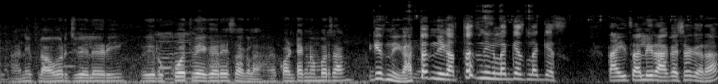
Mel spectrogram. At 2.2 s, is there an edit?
no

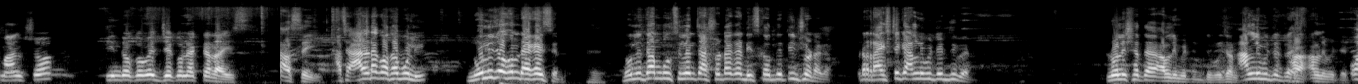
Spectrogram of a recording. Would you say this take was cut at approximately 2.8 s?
yes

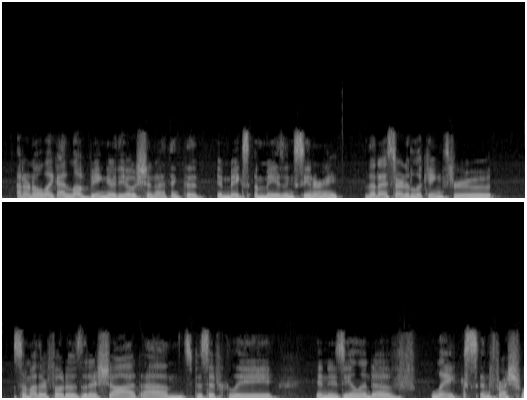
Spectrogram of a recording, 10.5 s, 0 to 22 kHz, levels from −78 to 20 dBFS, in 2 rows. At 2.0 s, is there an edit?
yes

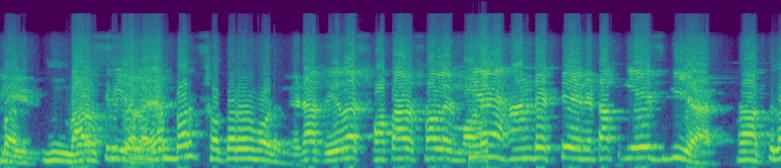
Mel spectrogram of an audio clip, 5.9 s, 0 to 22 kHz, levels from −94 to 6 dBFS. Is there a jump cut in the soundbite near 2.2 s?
no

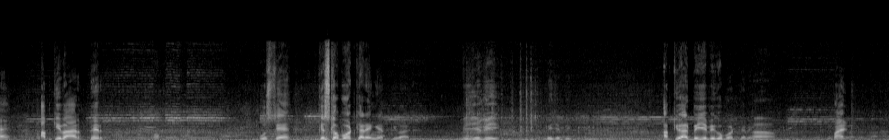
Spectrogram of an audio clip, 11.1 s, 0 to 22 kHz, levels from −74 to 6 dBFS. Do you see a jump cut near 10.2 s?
no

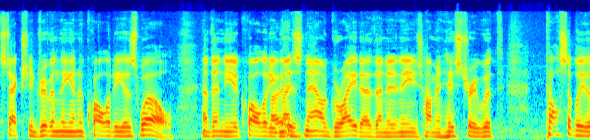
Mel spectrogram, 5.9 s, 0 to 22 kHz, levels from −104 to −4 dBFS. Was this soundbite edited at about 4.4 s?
no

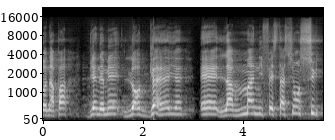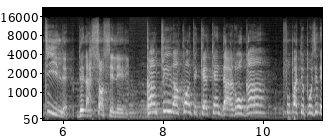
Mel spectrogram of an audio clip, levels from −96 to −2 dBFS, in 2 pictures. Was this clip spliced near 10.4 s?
yes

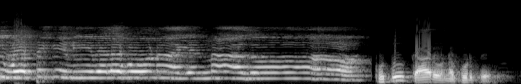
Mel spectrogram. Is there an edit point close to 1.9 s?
no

